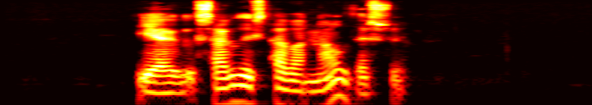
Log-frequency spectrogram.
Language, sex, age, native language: Icelandic, male, 40-49, Icelandic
